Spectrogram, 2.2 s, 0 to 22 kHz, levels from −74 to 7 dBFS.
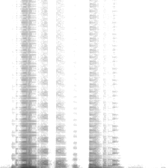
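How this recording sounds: phasing stages 2, 1.2 Hz, lowest notch 220–1300 Hz; aliases and images of a low sample rate 1.5 kHz, jitter 0%; random-step tremolo 4.2 Hz, depth 90%; a quantiser's noise floor 12-bit, dither triangular

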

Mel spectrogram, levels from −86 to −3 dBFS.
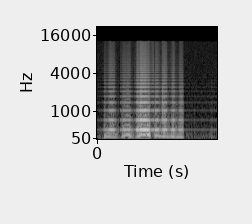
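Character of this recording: a buzz of ramps at a fixed pitch in blocks of 128 samples; random-step tremolo 3.5 Hz; a quantiser's noise floor 10-bit, dither triangular; MP2

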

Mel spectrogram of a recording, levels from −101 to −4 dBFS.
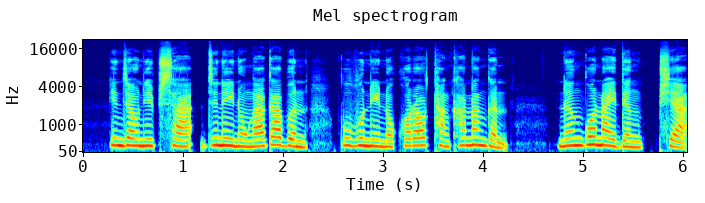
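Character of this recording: noise floor -78 dBFS; spectral tilt -5.0 dB/octave

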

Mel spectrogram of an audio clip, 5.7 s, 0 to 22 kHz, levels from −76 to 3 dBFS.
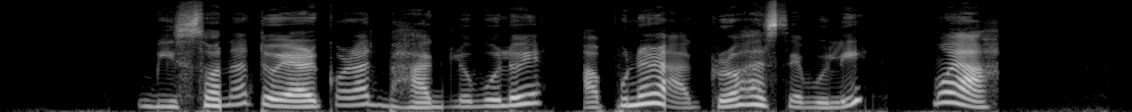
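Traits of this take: tremolo saw up 1.8 Hz, depth 90%

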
